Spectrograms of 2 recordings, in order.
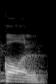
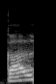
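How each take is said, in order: First: The vowel is a rounded 'aw' sound. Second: The vowel is a long open 'aa' sound. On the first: The speaker calls it right. "ए का उच्चारण करते हैं औ की मात्रा" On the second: The speaker calls it wrong. "तो इसे काल नहीं पढ़ते"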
